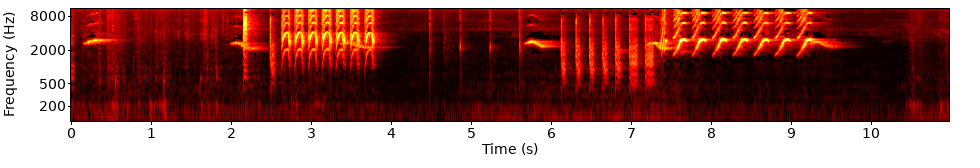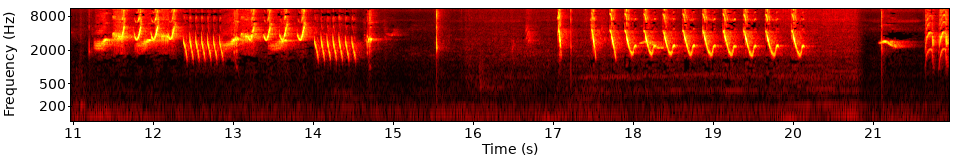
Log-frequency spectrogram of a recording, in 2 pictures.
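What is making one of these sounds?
A caged bird sings loud, fast, repeated chirping trills close by.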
